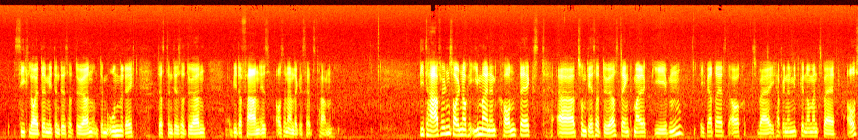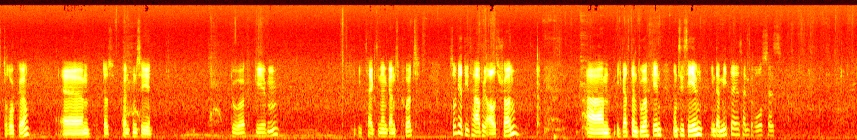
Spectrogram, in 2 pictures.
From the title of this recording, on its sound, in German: Gedenkveranstaltung für die Opfer der NS-Militärjustiz am 26. Oktober 2022 im Donaupark in Wien-Kagran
